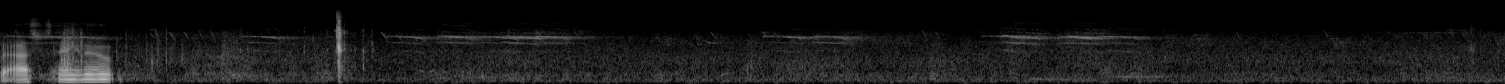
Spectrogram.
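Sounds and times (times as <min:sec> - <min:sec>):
faint background noise: 0:00.0 - 0:15.0
songbird whistling: 0:09.8 - 0:11.6.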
